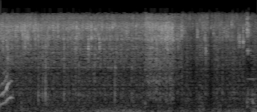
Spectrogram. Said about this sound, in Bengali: পেঁয়াজটা ভালো করে ভেজে নিয়েছি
